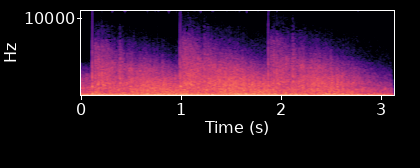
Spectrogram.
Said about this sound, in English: 40 Union siege mortars fire away at Fort Wagner.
